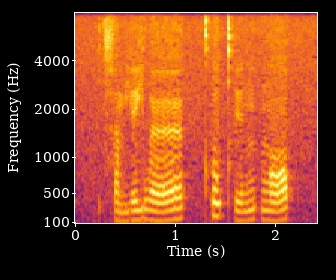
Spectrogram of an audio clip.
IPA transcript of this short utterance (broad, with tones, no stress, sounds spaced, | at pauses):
t͡sʰ ɐ˨˩ m j e˧ j w œː˨˥ | kʰ o˥ w kʰ ɪ˨˧ ŋ | ŋ ɔː˨˥ p̚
